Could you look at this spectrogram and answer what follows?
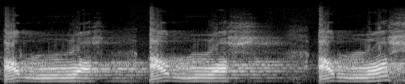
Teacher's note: ra tasdid dibaca takkhim atau tebal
